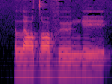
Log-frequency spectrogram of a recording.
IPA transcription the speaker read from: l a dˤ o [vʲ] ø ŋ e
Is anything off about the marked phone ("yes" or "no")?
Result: yes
